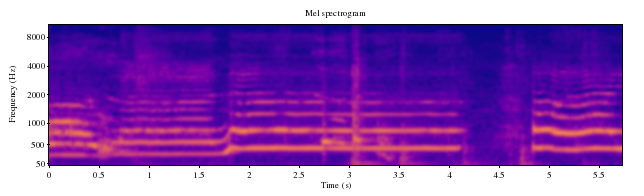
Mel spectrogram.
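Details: Pet dog howling in a duet with its owner singing a cover of Unchained Melody; long, steady held howled tones, a sharp upward pitch step near two seconds, a brief gap, then another sustained tone, blended with the human singing voice.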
